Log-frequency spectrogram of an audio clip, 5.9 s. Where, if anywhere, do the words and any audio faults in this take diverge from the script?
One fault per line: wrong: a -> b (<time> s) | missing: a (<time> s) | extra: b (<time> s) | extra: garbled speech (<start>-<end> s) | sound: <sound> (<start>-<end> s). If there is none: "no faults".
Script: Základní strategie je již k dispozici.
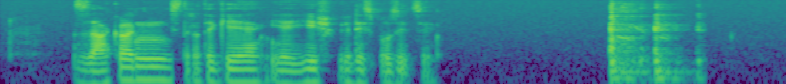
sound: cough (4.6-5.3 s)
